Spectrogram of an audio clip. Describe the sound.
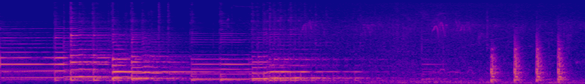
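Knocking on a door: four sharp, evenly spaced raps come near the end, preceded by a stretch of soft tonal music.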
